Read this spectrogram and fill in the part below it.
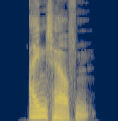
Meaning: to impress upon, to inculcate
- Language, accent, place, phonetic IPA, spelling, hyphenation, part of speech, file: German, Germany, Berlin, [ˈaɪ̯nˌʃɛʁfn̩], einschärfen, ein‧schär‧fen, verb, De-einschärfen.ogg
